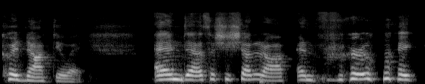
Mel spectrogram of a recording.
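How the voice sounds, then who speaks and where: This is a woman co-hosting a podcast. She sounds playful and jokey, laughs often, and keeps an easy middle pitch while she tells stories. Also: unhurried, darkish tone. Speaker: podcast co-host. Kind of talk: casual chat.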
